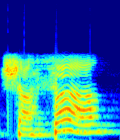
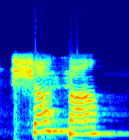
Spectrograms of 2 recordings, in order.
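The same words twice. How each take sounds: First: The stress is on the last syllable. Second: The stress is on the first syllable. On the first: She places it, in the present. "si vous placez l'accentuation sur la dernière syllabe" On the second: She placed it, in the past. "Si vous mettez l'accentuation sur l'avant-dernière syllabe"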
